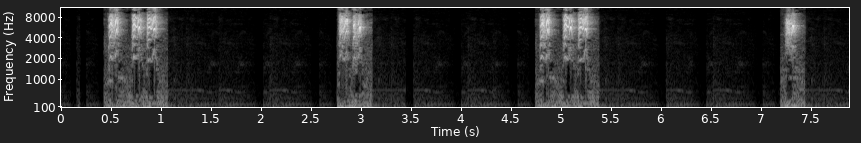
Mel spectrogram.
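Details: Crested jay, locally sogon, lure sound for making caged birds sing fast: four high, buzzy bursts alternating double and single notes, roughly every two and a half seconds, with nothing else audible.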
